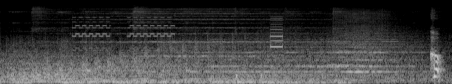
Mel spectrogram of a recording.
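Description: A telephone rings indoors in a crime drama scene: two clear electronic ring bursts near the start, then a quieter background hum and a brief knock at the end, with no speech.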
